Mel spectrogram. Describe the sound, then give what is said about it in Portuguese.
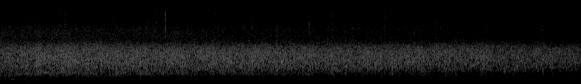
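An audience applauds God during a sermon, a dense wash of many hands clapping that holds at an even level for several seconds with no voices rising above it. “Quem pode dar um aplauso a esse Deus maravilhoso?”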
